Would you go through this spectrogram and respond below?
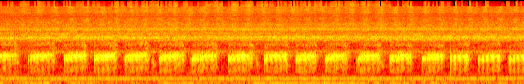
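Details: Crickets chirping at night in short, even bursts about twice a second over a steady background hum.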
